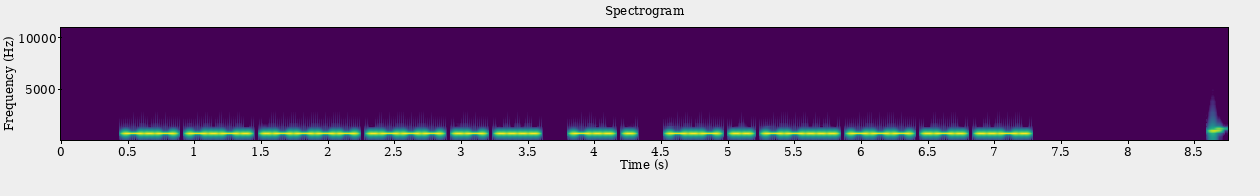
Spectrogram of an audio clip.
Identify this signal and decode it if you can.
Morse code, heard as a keyed tone, about 30 wpm, 700 Hz. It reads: KC1JAH DE KI7ORF
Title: USA Callsign DE Callsign 30wpm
